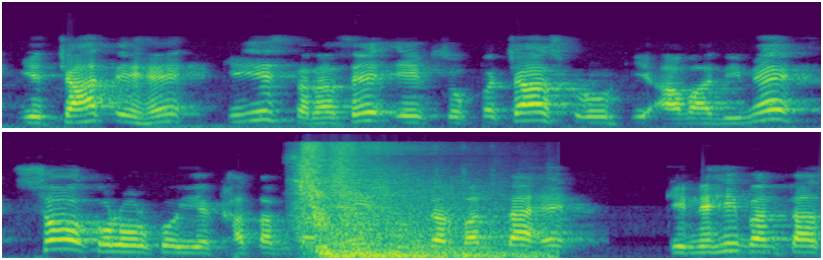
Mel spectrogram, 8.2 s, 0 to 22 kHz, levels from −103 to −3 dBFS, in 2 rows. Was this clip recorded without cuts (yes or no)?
no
